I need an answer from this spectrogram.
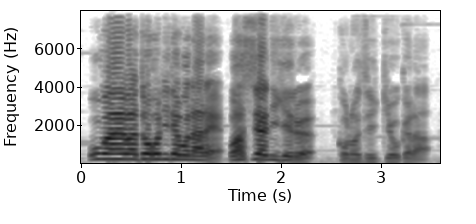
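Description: A woman's voice: medium pitch, expressive, a little fast, bright, forceful tone, no room sound, clean studio sound. A woman with a Kansai accent giving casual horror game commentary as a streamer, full of blunt, mouthy asides. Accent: Kansai Japanese. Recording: music behind the voice.

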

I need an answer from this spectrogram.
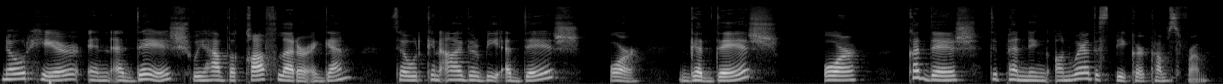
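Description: A woman's voice: medium pitch, normal speed. A woman hosting a scripted language lesson, enunciating words and phrases in an instructional way. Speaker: language teacher, channel host.

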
